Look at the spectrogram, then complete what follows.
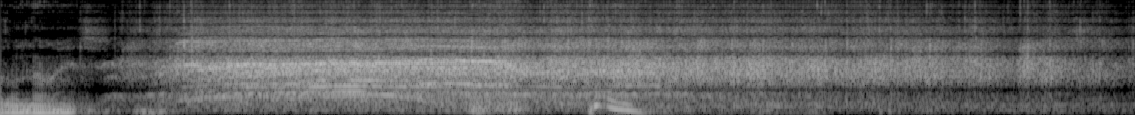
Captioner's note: cheering and applause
